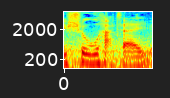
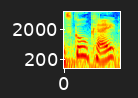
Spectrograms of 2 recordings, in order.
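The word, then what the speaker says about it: Schoolkate: One day I'm going to have to say his name in a in a more professional setting and I'm going to say Schulate and Skoolcape Tristan Skoolcate against Corantan Moute the 32nd seed.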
